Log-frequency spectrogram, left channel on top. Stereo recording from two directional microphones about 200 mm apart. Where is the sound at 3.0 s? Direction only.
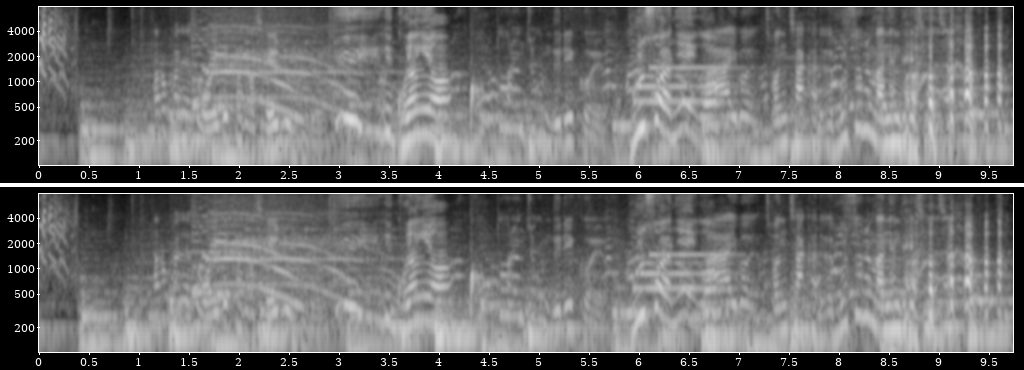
25° left (ahead or behind).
